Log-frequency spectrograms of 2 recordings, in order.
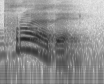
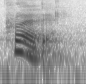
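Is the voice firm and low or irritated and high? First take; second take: irritated; firm. First: It is said in a high, irritated tone. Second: It is said in a low, clear, firm tone. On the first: It sounds like nagging rather than an instruction. The speaker calls it wrong. "이렇게 짜증스러운 하이톤" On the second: It carries real authority as an instruction. The speaker calls it right. "톤이 분명하고 좀 낮아야 됩니다"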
